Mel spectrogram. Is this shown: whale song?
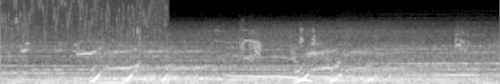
yes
